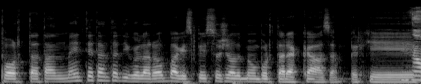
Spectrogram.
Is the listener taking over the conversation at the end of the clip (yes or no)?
no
